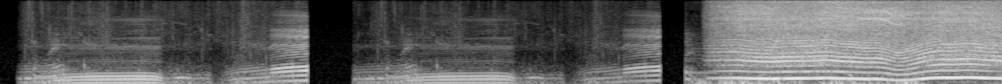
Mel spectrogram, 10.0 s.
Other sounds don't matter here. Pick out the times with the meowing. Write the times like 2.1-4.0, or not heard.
not heard.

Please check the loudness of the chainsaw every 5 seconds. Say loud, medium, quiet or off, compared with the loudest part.
off, loud.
